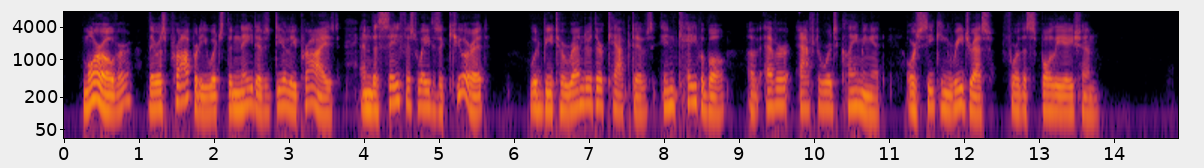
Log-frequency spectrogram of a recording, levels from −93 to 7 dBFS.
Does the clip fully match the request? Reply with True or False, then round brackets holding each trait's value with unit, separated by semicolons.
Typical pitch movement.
True (3.9 semitones)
